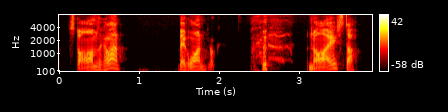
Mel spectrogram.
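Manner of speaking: put-on standard Maine accent. Speaker demonstrates their standard accent when asked, doing a Maine accent. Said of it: "my standard Maine accent".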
